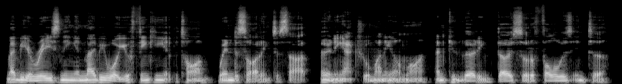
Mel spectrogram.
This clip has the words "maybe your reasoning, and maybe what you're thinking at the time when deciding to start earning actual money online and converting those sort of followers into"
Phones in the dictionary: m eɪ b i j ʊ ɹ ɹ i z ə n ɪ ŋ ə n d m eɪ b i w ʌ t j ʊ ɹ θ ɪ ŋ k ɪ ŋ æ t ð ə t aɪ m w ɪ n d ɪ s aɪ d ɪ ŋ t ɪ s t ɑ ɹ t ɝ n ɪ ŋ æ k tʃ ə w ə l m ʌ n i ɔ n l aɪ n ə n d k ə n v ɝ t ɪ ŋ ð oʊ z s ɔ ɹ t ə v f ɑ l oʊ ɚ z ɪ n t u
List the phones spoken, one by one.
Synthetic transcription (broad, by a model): m eɪ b i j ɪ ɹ ɹ i z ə n ɪ ŋ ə n m eɪ b i w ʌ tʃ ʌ ɹ θ ɪ ŋ k ɪ ŋ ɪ t ð ə t aɪ m w ɪ n d ɪ s aɪ d ɪ ŋ t ɪ s t ɑ ɹ t ɝ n ɪ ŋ æ k tʃ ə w l m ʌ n i ɔ n l aɪ n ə n k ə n v ɝ t ɪ ŋ ð oʊ z s ɔ ɹ t ə v f ɑ l oʊ ɚ z ɪ n t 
